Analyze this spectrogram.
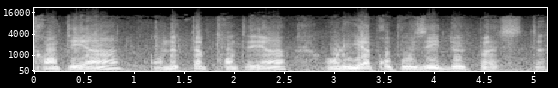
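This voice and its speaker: Despite noticeable background noise, a man's very deep, low voice comes through with lively intonation. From France, Berry. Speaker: war veteran and deserter. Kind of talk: testimony. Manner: halting.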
